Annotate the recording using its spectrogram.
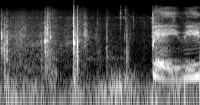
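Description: Low rumble of wind on the microphone with four or five sharp knocks in the first second or so, then a boy says "one" and laughs near the end.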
